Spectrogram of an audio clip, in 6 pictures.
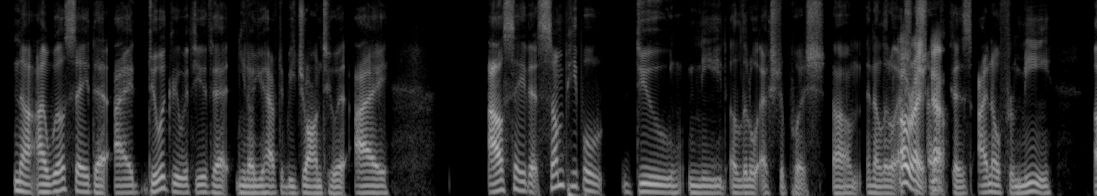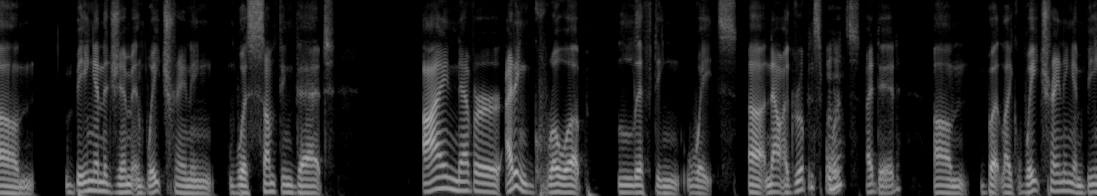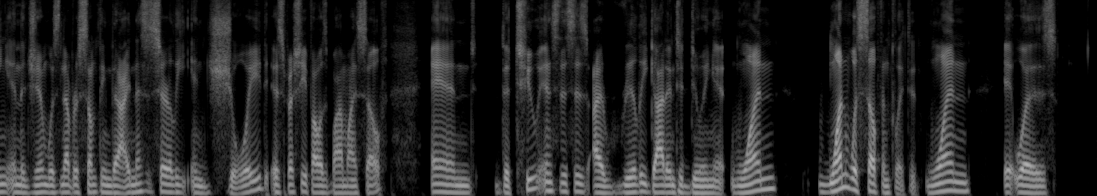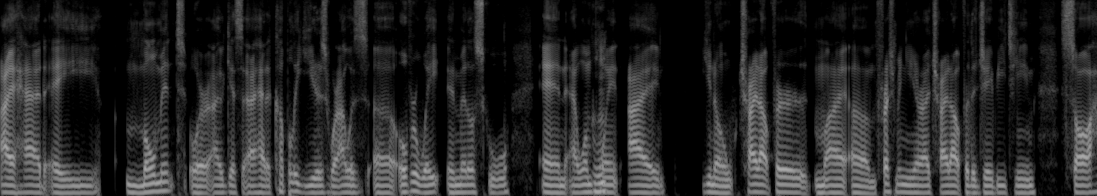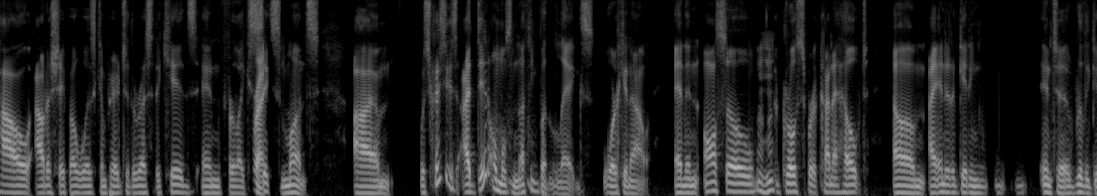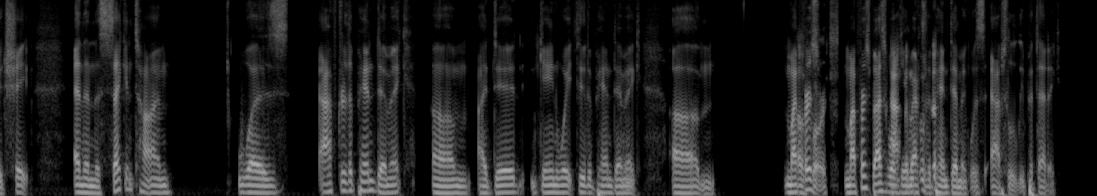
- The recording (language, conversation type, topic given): English, unstructured, What small step can you take today toward your goal?
- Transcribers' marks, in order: laugh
